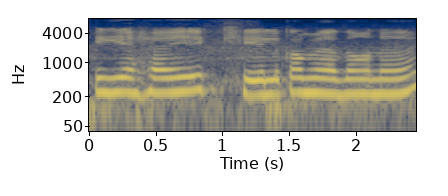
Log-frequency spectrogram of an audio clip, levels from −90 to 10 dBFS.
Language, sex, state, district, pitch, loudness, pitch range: Hindi, female, Uttar Pradesh, Shamli, 240 Hz, -10 LUFS, 230-245 Hz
